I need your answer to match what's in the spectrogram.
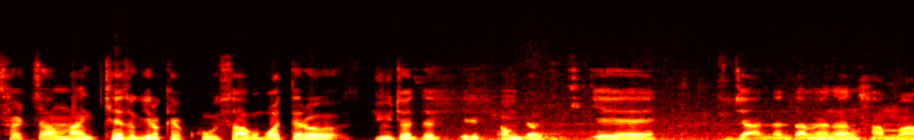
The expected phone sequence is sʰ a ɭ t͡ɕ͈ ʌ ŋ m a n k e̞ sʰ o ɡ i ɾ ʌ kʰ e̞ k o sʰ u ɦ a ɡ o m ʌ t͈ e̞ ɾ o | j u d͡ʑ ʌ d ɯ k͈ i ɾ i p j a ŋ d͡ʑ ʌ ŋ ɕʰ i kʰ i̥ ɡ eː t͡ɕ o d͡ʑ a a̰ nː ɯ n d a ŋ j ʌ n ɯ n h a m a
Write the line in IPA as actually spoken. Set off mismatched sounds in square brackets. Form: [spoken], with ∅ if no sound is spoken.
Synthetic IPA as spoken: sʰ [ʌ] ɭ t͡ɕ͈ ʌ ŋ m a n k e̞ sʰ o ɡ i ɾ ʌ kʰ e̞ k o sʰ u ɦ a ɡ o m ʌ t͈ e̞ ɾ o | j u d͡ʑ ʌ d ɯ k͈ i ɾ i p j [ʌ] ŋ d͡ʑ ʌ ŋ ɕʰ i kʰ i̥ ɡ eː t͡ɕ [u] d͡ʑ [i] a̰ nː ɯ n d a [m] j ʌ n ɯ n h a m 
